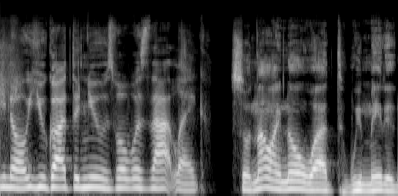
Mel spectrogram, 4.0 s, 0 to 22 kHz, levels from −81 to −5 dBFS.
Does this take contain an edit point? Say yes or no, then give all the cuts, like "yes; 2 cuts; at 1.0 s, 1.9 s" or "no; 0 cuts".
no; 0 cuts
